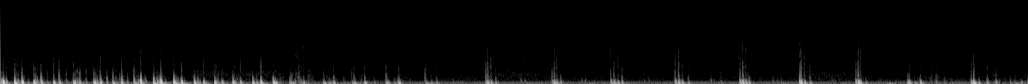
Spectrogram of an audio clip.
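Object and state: Fabric-covered smart speaker.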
